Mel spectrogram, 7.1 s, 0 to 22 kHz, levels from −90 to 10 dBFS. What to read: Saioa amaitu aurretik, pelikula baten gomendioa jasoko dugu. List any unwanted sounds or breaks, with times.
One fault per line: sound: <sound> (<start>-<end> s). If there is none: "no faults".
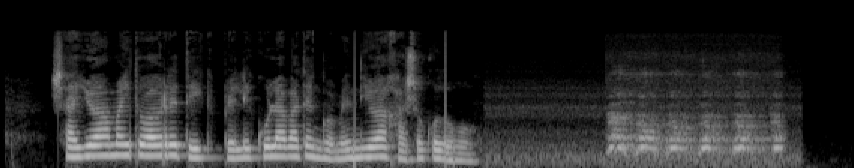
sound: bark (5.0-6.6 s)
